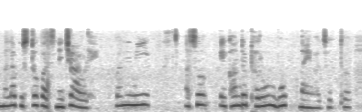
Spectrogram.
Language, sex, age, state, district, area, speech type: Marathi, female, 18-30, Maharashtra, Nanded, rural, spontaneous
